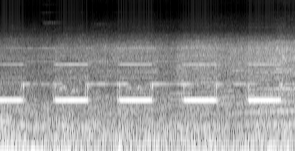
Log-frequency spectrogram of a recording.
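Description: Two-tone electronic warning alarm sounding a higher then a lower tone over and over, the pair repeating about every second and a quarter, over the rumble of a train on the tracks.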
